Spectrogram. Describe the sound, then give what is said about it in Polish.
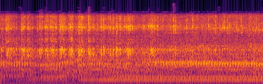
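An espresso machine, started by turning a knob, dispensing boiling water into a glass from its milk-frothing nozzle: a steady, loud pump drone with a low hum and a rushing hiss that holds evenly throughout, with no talking. “Teraz leje mi się wrzątek. E, taki dźwięk wydaje ekspres”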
